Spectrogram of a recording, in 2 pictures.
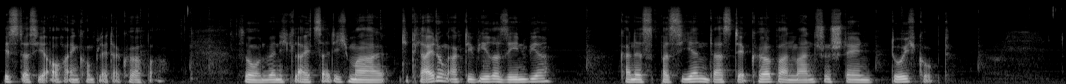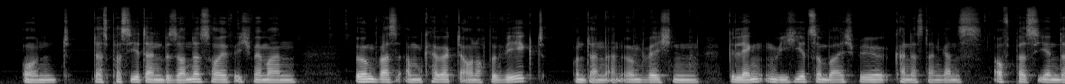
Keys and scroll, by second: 4.1 a.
